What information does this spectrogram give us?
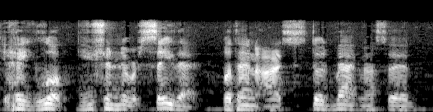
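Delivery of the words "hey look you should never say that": normal talking voice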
